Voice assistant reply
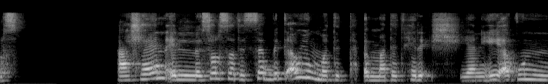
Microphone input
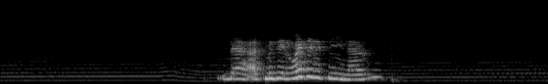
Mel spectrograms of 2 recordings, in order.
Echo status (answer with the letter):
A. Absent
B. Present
A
